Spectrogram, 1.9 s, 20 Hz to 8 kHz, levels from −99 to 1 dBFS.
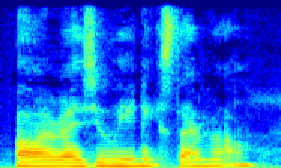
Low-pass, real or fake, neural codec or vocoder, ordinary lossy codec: none; fake; codec, 16 kHz, 2 kbps, FreqCodec, larger model; none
